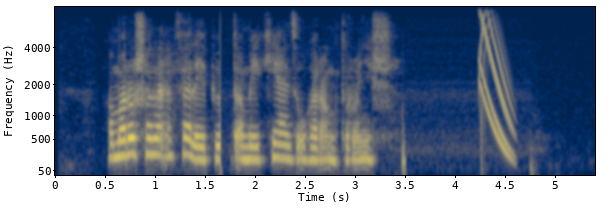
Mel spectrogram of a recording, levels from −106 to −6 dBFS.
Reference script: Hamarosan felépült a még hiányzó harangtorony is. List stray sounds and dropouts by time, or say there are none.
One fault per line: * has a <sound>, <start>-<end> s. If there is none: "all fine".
* has a dropout, 1.7-1.8 s
* has a chirp, 4.2-4.6 s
